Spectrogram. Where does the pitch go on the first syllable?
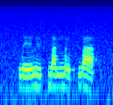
rising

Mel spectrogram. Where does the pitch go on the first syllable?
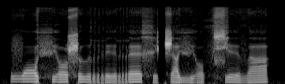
high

